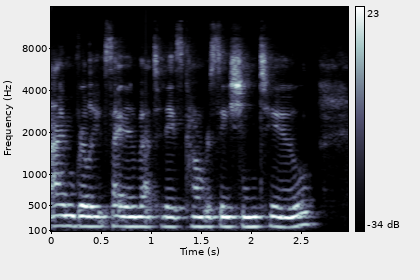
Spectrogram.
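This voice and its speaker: A woman with an American accent, fairly low pitch and a moderate pace, with audible room echo. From US East Coast, New York. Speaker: nonprofit executive director. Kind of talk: interview. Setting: livestream video interview.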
